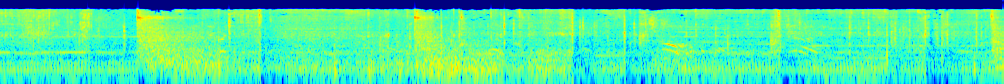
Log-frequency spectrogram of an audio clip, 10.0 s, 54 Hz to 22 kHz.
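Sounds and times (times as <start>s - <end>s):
skate wheels rolling on asphalt: 0.0s - 1.4s, 2.0s - 9.9s
hockey sticks clacking: 0.0s - 10.0s.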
